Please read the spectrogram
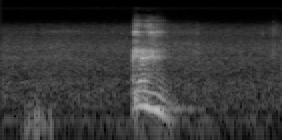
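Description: A man clears his throat once, briefly, about a second in, with a falling pitch.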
